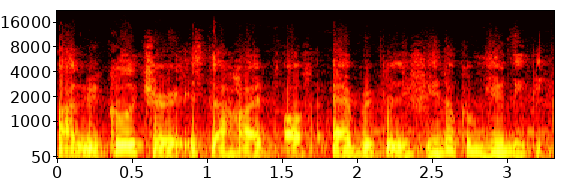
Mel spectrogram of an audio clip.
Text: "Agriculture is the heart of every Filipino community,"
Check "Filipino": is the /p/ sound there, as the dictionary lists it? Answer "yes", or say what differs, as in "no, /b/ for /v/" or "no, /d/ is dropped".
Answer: no, /f/ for /p/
